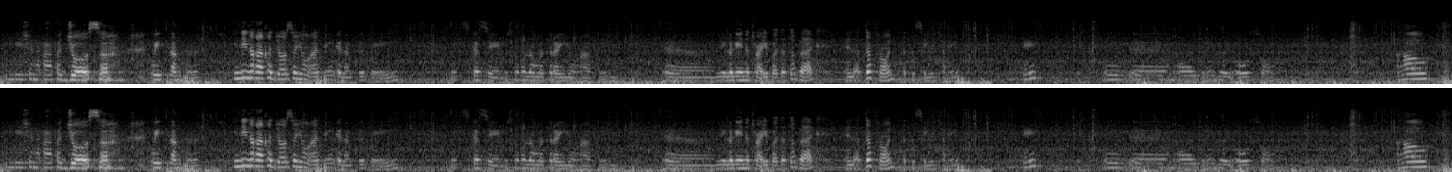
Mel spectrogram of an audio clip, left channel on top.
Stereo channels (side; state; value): both; identical; correlation 1.00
